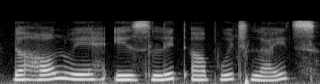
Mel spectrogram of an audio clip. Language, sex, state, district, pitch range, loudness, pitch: English, female, Assam, Kamrup Metropolitan, 210-235 Hz, -12 LUFS, 220 Hz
